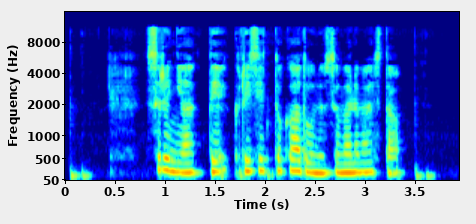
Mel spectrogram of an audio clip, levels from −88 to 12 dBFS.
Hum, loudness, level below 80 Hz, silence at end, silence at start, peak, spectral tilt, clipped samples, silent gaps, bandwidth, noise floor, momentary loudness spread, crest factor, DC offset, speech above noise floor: none; -21 LUFS; -64 dBFS; 0.25 s; 0.05 s; -6 dBFS; -5 dB/octave; under 0.1%; none; 11.5 kHz; -48 dBFS; 11 LU; 16 dB; under 0.1%; 28 dB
